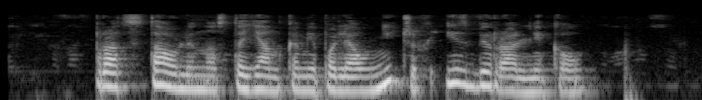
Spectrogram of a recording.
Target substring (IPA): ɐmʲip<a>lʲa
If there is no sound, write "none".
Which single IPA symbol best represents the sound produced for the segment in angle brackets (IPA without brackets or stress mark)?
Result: ɐ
